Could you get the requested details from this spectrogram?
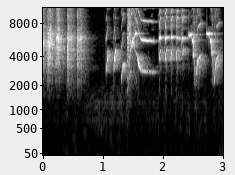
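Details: Grey-crowned goldfinch in song. It opens with a few harsh, buzzy notes, falls briefly silent, then breaks into a rapid tinkling warble of high chirps, slurred whistles and trills.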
